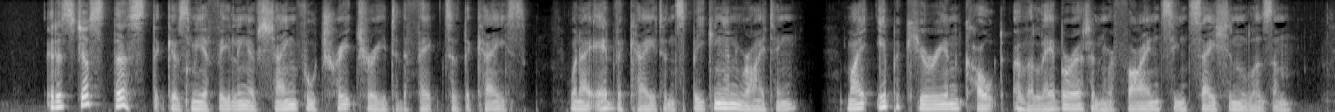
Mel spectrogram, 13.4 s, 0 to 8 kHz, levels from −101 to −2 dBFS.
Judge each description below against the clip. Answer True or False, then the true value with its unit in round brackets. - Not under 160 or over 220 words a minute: False (150 wpm)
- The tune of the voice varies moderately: True (4.2 semitones)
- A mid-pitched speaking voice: False (95 Hz)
